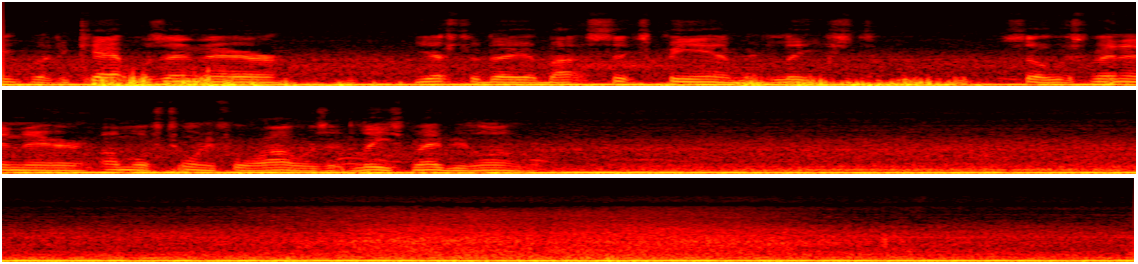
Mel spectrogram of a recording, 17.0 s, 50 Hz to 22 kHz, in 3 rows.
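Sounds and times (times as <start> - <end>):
vehicle engine humming: 0.0 - 17.0
rush of noise: 12.3 - 16.0.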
